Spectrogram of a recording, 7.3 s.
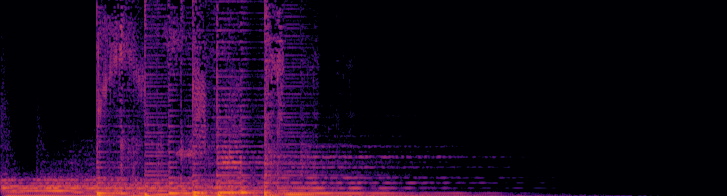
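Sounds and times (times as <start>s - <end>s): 
techno music: 0.0s - 4.3s.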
